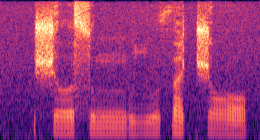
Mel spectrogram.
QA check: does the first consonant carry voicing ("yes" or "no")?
no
